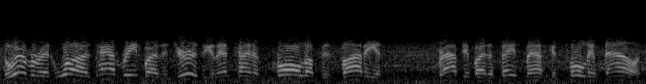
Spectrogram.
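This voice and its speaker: High-pitched American sportscaster on noisy old radio. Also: male voice, fairly quick. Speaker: radio play-by-play announcer. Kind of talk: live American football commentary. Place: stadium broadcast position. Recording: noisy 1970s radio broadcast recording.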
